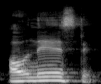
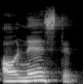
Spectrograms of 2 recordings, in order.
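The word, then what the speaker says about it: honest: यहां पर जो है एच जो है साइलेंट हो जा रहा है यानी एच का कोई उच्चारण नहीं हो रहा है तो इसको हम पढ़ेंगे ऑनेस्ट टू T double O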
